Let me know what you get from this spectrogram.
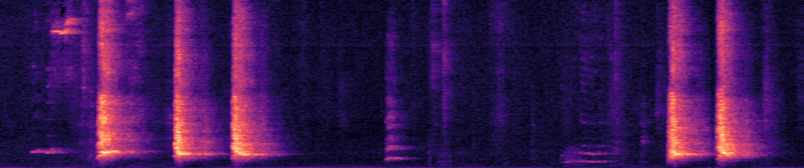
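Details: Cavalier King Charles Spaniel puppies, Robin's litter, filmed by a kitchen camera: three sharp yapping barks close together, a few soft squeaky whines, then another pair of quick barks, with a faint hum underneath.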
